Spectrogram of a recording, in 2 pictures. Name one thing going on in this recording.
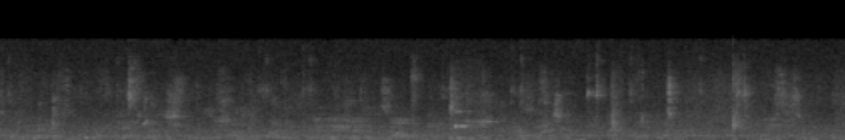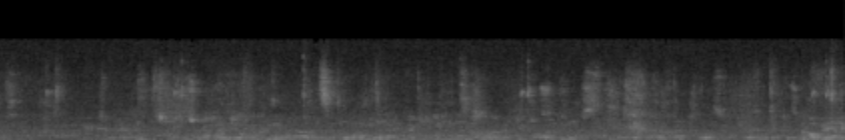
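A man speaks, heard from across a room.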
